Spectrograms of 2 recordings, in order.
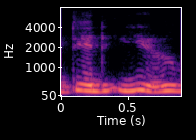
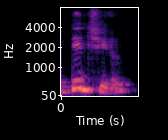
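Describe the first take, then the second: First: Both words are said fully and separately. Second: The words blend together into one reduced form. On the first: The speaker calls it wrong. "we don't say did you" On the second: The speaker calls it right. "we say did you"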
